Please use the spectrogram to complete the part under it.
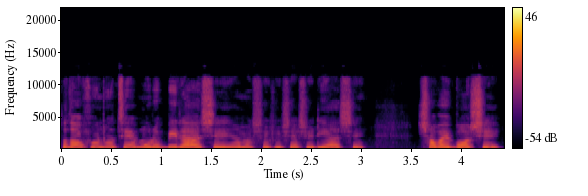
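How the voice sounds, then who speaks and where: A woman from Bangladesh giving a personal account as an interview guest, candid and somewhat halting. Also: fairly high pitch.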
